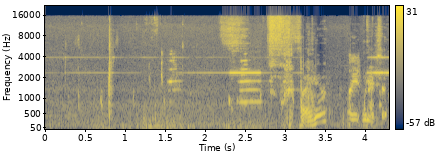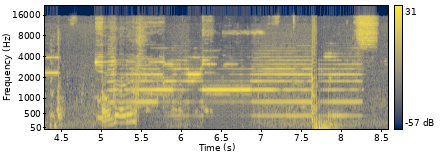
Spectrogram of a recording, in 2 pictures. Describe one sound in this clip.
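Men talk loudly nearby.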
